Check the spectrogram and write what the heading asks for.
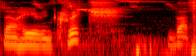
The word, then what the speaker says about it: Crich: it's been to Blackpool it's now here in crit that's how it's pronounced I've just been reliably informed and the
